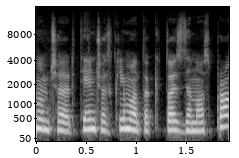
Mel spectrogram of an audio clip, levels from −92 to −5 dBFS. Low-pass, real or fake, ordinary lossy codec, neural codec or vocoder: 14.4 kHz; real; Opus, 64 kbps; none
